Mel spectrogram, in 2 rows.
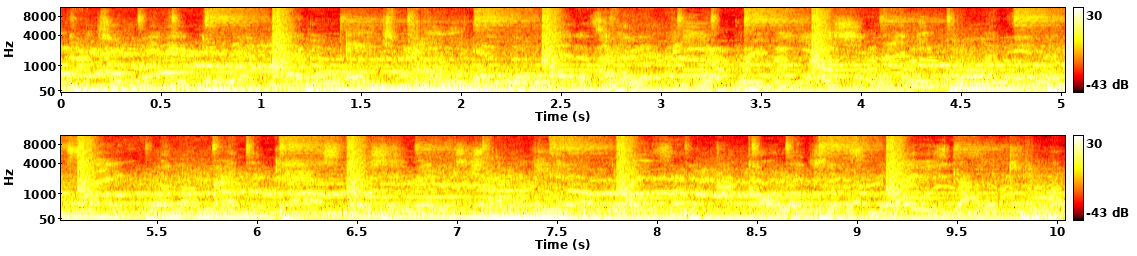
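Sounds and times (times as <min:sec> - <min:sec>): hip-hop beat with heavy bass: 0:00.0 - 0:10.0.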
